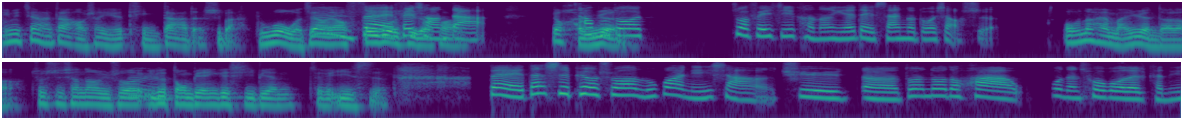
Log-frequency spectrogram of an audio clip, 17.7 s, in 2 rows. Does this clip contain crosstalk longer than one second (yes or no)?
yes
